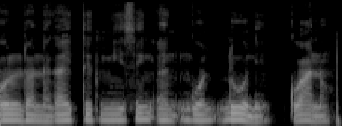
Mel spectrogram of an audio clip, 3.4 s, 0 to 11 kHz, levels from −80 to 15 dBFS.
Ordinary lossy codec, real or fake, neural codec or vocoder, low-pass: none; fake; vocoder, 44.1 kHz, 128 mel bands, Pupu-Vocoder; 9.9 kHz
